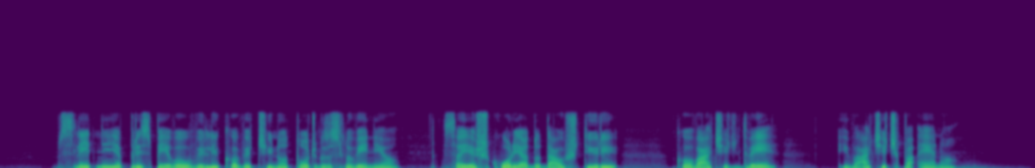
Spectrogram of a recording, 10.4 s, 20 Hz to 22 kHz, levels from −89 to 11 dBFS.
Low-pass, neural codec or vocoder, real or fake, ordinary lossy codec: 7.2 kHz; none; real; none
